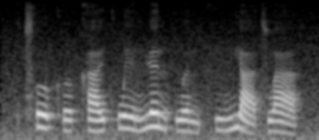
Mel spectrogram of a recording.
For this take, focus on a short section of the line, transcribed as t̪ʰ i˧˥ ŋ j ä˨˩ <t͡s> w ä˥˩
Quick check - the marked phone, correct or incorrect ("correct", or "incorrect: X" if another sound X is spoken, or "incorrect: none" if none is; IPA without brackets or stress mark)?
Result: correct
